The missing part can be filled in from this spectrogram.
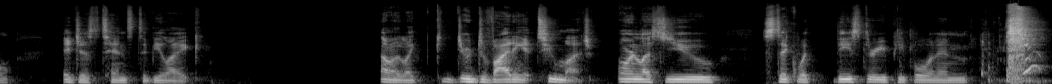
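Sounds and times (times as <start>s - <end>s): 
speech: 0.6s - 2.1s, 3.8s - 10.3s
person sneezing: 9.8s - 10.5s.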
